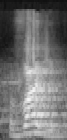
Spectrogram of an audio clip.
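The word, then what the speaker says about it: wedge: वज। वज में भी डी के बाद जी ई आया है और इसलिए इसे वज पढ़ा जाएगा।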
